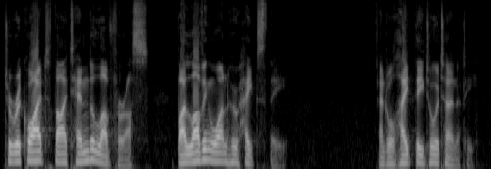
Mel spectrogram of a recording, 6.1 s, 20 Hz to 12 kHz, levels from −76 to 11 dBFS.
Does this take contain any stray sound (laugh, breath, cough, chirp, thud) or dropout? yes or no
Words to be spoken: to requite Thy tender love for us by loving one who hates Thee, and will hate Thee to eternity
no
